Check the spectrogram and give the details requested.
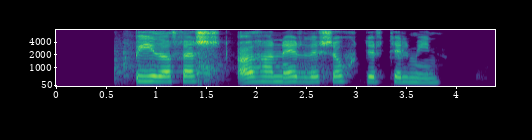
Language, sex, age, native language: Icelandic, male, 11, Icelandic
